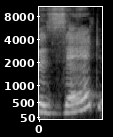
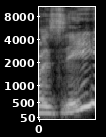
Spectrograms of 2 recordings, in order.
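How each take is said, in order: First: The letter is said the non-American way. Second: The letter is said the American way.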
